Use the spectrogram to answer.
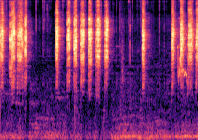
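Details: Budgies chirping: bursts of sharp, high scratchy chirps in quick runs of three to six notes with short pauses, over a low steady hum.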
